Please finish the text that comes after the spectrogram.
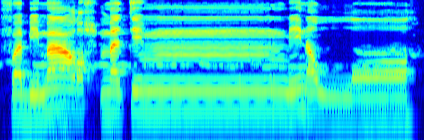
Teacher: Pada kata rahmatim mina. Jadi tim itu baris 2 bertemu dengan mim di depannya. Itu hukum bacaannya adalah idgham bi gunnah. Jadi didengungkan.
